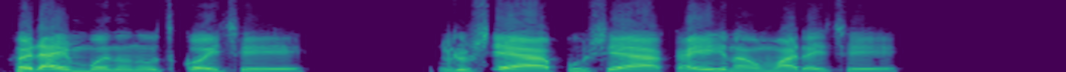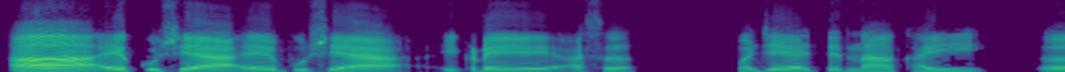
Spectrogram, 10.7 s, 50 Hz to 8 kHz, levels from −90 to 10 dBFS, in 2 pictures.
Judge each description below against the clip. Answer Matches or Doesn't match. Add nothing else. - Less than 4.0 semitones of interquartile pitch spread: Matches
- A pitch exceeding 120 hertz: Matches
